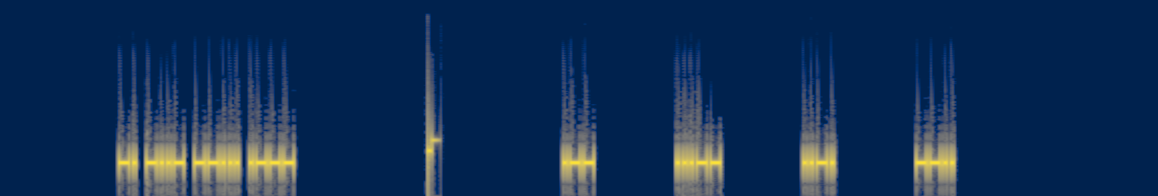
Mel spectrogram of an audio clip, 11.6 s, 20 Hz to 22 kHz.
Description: Morse code, heard as a keyed tone, about 36 wpm, spaced as for 15 wpm, 700 Hz. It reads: NX7J W3FZ
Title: USA Call Signs - 4 Characters - 8x Character Spacing - 35wpm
